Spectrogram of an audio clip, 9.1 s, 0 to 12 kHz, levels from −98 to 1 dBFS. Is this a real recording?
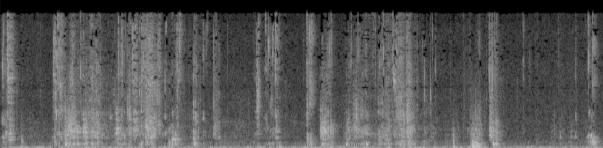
yes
